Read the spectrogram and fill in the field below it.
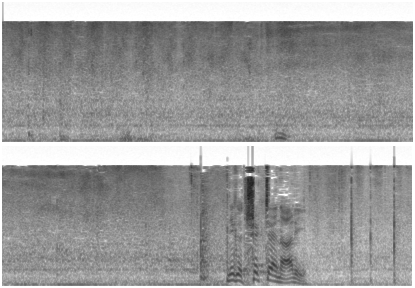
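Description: A cloth eraser rubs briskly across a board.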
